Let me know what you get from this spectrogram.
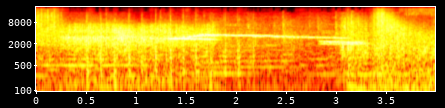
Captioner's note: gunfire; artillery whistle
